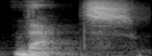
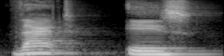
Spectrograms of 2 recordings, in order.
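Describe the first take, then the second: First: It is said as one contracted word. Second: It is said as two full words. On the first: "you actually hear that's" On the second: "you're expecting to hear that is"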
